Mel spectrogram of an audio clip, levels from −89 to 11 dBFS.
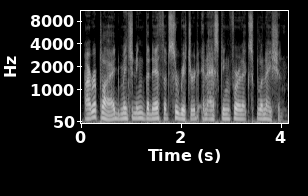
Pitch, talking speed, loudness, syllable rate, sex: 140 Hz, 190 wpm, -17 LUFS, 5.3 syllables/s, male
